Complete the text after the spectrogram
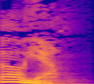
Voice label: pain relieft pills, survivor voice; source engine; left 4 dead 2; producer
